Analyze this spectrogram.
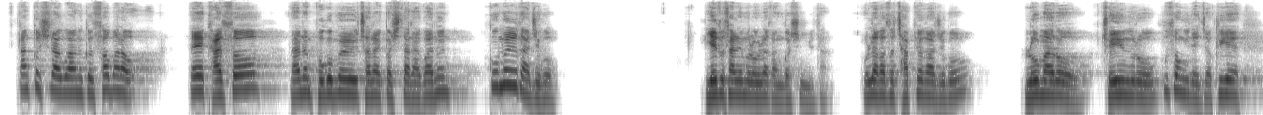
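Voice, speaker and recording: Fairly quick speech broken by long, frequent pauses, with ordinary pitch variation. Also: man. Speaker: pastor. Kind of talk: sermon. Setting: church. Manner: fast.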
